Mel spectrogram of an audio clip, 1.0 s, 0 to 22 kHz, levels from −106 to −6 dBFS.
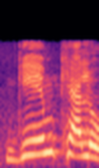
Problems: none marked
